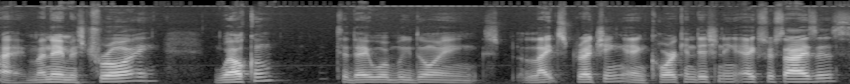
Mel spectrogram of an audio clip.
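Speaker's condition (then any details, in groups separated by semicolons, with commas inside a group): No condition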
